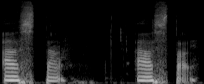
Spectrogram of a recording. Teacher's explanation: So in Spanish, the letter H is not pronounced. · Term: silent letter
